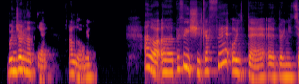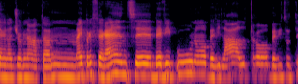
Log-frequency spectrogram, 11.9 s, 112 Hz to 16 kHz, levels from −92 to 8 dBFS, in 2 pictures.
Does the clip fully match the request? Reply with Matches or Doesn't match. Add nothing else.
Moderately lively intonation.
Matches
